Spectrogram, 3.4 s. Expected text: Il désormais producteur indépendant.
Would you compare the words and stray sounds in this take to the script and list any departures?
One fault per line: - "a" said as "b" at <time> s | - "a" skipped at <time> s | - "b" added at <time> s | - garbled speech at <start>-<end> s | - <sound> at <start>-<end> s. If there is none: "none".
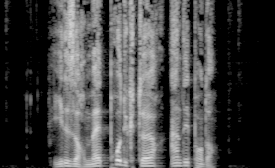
none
